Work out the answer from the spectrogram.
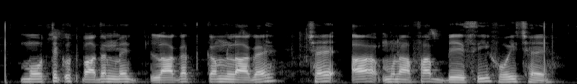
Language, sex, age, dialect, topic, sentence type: Maithili, male, 18-24, Eastern / Thethi, agriculture, statement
